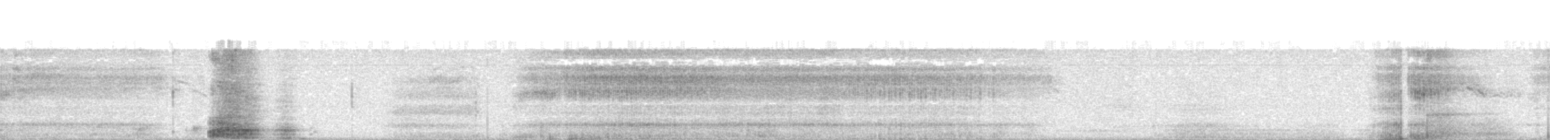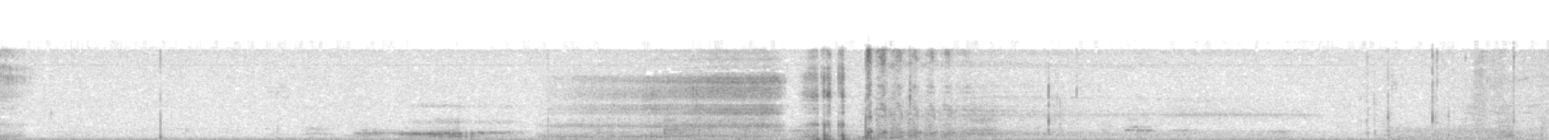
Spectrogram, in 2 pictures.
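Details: Elderly woman (grandmother) snoring in sleep: loud, rough snoring breaths at irregular intervals with snorts and whistling sounds over a steady background hum.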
